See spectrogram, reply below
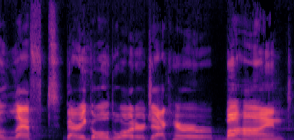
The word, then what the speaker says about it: Herer: and the superhero we know as Jack Herer rhymes with terror is born right there.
